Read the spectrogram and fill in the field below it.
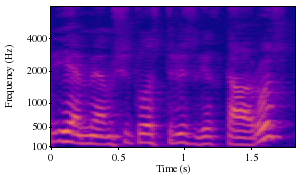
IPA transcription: ˈeːmʲeːn ʃʲɪˈtuɔs ˈtʲrʲɪs ɣʲɛkˈtɑːrʊs

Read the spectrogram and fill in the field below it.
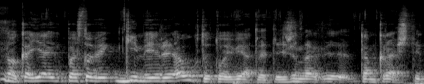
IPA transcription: ˈnʊ kɐ ˈjiɛ pɐˈstoːʋʲeː ˈɡʲiːmʲeː ɪr ˈɐʊktʊ toːj ˈʋʲiɛtoːj tɐɪ ˈʒʲɪnɜ tɐm ˈkrɐʃʲtʲ

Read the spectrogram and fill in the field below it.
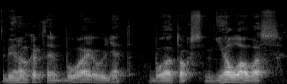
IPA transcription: ˈʋʲiɛnʊkɐrt tɐɪ ˈbuːoː jɛʊ ˈnʲɛt ˈbuɔ ˈtoːks ˈnʲɪlˠoːʋɐs

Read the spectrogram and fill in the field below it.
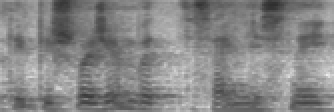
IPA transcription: ˈtɐɪp ɪʃʋɐˈʒʲuɔjɛm ˈʋɐt ʋʲɪˈsɐɪ nʲɛsʲɛˈnʲɛɪ

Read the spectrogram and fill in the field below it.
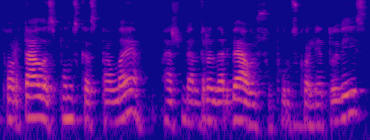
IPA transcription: poːrˈtɑːlˠɐs ˈpuːnt͡skɐs ˈpɘ ˈlˠɘ ˈɐʃ bʲɛndrɐdɐrʲˈbʲɛʊjʊ sʊ ˈpuːnt͡skoː lʲiɛˈtʊʋʲɛɪs

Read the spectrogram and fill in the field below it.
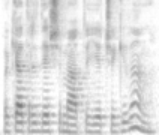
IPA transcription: oː ˈkʲæːtʊrʲɛzʲˌdʲæːʃʲɪm ˈmʲæːtʊ ˈjiɛ t͡ʃʲɪ ɡʲɪˈʋʲɛn

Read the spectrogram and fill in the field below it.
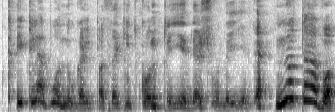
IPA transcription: kɐ ɪ klʲɛˈbuɔnʊ ɡɐlʲ pɐsɐˈkʲiːtʲ koːn tʊ ˈjiɛdʲɛː ɐ ˈʃuːdɐ ˈjiɛdʲɛː nʊ tɑː ˈʋoː

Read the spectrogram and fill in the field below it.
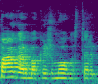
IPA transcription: ˈpɑːɡɐrbɐ kɐɪ ˈʒmoːɡʊs ˈtɐr

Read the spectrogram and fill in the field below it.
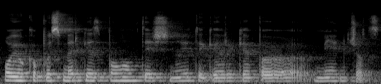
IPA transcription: oː ˈjɛʊ kɐp ˈpʊsʲmʲɛrʲɡʲeːs ˈbʊʋoːm tɐɪ ʒʲɪˈnɐɪ tɐɪɡʲɪ ˈrɐɪkʲɛ pɐˈmʲeːɡd͡ʒʲoːt͡s

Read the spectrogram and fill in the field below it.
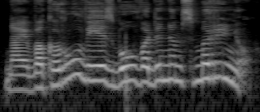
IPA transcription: ˈnɐɪ ʋɐkɐˈruː ˈʋʲeːjeːs ˈbʊʋoː ʋɐˈdʲɪnɐms mɐrʲɪˈnʲʊ

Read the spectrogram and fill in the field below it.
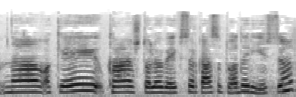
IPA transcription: nɐ oːˈkʲɛɪ kɑː ɐʃ toːˈlʲɛʊ ˈʋʲɛɪksʲʊ ɪr kɑː sʊ tuɔ dɐˈrʲiːsʲʊ

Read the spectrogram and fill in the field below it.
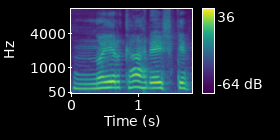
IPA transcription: ˈnʊ ɪr ˈkɑː ˈrʲɛɪʃʲkʲɪ

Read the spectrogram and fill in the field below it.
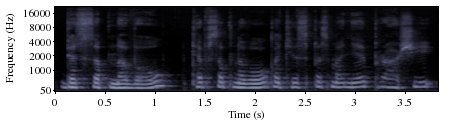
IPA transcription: bʲɛt sɐpnɐˈʋɐʊ ˈtʲɛp sɐpnɐˈʋɐʊ kɐt ˈjɪs pɐs mɐˈnʲɪ ˈprɑːʃʲeː

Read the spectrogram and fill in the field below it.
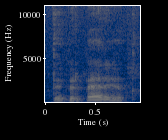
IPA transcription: ˈtɐɪp ɪr ˈpʲæːrʲeːjoːt

